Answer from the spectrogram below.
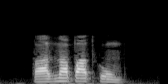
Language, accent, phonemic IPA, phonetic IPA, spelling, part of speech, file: Armenian, Eastern Armenian, /bɑzmɑpɑtˈkum/, [bɑzmɑpɑtkúm], բազմապատկում, noun, Hy-բազմապատկում.ogg
- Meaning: multiplication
